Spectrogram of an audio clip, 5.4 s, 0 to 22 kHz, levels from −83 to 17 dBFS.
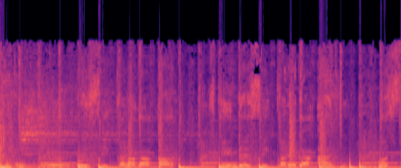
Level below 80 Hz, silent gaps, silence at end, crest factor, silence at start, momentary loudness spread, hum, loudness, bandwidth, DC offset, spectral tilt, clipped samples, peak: -12 dBFS; none; 0 s; 10 dB; 0 s; 3 LU; none; -12 LUFS; 17.5 kHz; under 0.1%; -4.5 dB/octave; 0.3%; 0 dBFS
